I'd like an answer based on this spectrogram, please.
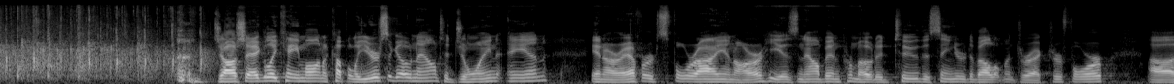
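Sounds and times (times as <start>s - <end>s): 
crowd applause: 0.0s - 2.6s
speech: 1.8s - 11.7s.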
